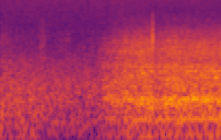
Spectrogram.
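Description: A tram rumbles along its rails.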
